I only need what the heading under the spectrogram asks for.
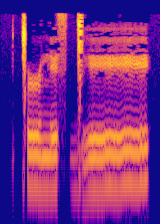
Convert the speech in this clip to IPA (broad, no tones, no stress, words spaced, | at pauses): ǀə˞nesɡ͡ǀeː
